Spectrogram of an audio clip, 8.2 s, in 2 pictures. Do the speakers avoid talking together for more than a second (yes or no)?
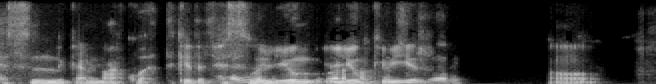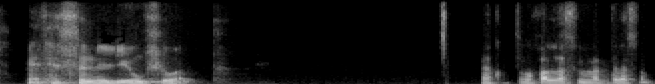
no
